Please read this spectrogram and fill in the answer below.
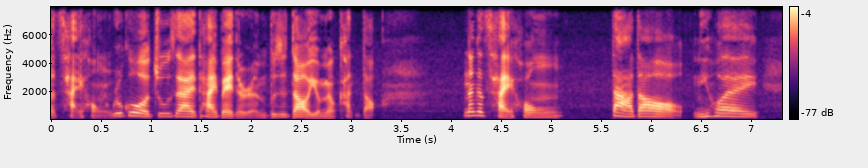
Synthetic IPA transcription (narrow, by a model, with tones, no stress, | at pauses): ət͡sʰa̰˨˩ɪxʊ̰˧˥ŋɻu˧˥kwɔ˨˩ʈ͡ʂu˥˧t͡sa˥˩ɪt̪ʰa˧˥ɪpe˥˩ɪd̪ə̰˨˩ɻə̰˧˦npu˥˩ʈ͡ʂɻ̩˧˥t̪ɑ˥˩ʊjo̰˨ʊme˧˥ɪjo˨˩kʰa˥˩nt̪ɑ̰˥˩ʊ | na˥˩ɡə˩t͡sʰa˨˩ɪxʊ˧˥ŋ | t̪a˥˧t̪ɑ˥˩ʊni˨˩xwe˥˩ɪ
